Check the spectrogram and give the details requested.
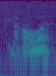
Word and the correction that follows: Nahalol: is that how you say it? Or close enough? – Nahalol.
